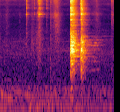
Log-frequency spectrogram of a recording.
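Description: Metal lid set onto a cooking pot of soup broth, two sharp clanks close by, the first louder, followed by a soft rattle against quiet kitchen background.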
